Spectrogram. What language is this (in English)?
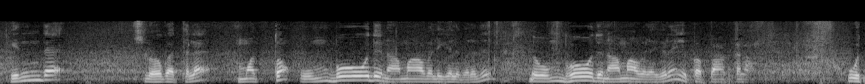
Tamil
